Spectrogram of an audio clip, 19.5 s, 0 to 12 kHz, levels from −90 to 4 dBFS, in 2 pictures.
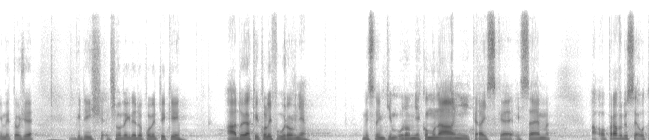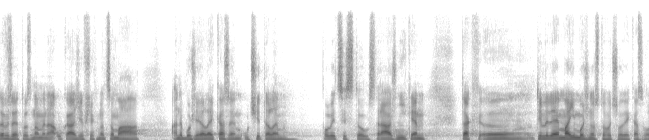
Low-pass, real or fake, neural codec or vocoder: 10.8 kHz; fake; autoencoder, 48 kHz, 32 numbers a frame, DAC-VAE, trained on Japanese speech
